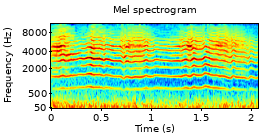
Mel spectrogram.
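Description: A mosquito buzzes in a steady, thin, high whine with a slight wavering pitch, continuous and alone, with no voices, in a camping setting.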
